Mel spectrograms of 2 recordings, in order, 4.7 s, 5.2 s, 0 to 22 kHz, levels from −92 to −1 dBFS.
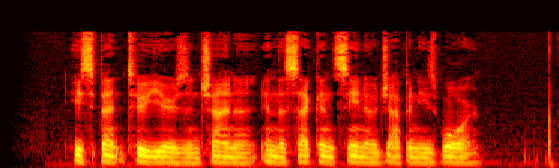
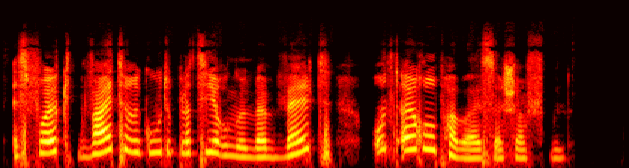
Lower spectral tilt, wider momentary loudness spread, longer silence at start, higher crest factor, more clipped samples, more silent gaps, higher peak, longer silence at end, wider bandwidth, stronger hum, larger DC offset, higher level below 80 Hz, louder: about the same, -3 dB/octave vs -4 dB/octave; second, 8 LU vs 14 LU; first, 0.6 s vs 0.1 s; about the same, 18 dB vs 22 dB; neither; neither; second, -10 dBFS vs -4 dBFS; second, 0.05 s vs 0.55 s; about the same, 11.5 kHz vs 11 kHz; neither; neither; first, -50 dBFS vs -62 dBFS; about the same, -26 LUFS vs -24 LUFS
